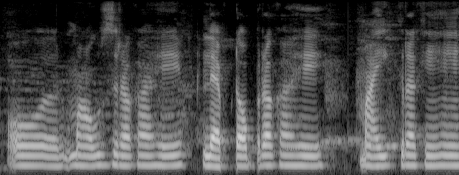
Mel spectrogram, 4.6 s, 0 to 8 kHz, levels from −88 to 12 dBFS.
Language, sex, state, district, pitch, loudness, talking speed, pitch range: Hindi, female, Bihar, Begusarai, 170 Hz, -17 LUFS, 130 wpm, 165-175 Hz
